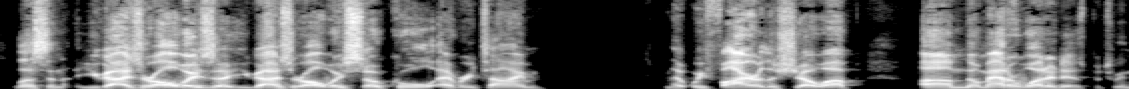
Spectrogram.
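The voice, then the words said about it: Worn-out, rough voice. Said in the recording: “my voice sounds a little cashed already so early in the week... hoping that it'll get it a little better once it warms up”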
